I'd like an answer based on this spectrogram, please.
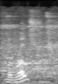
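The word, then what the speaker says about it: La Roche: tap around the OAC Marietta will be playing LaRoche is how you pronounce yep that's right okay Baldwin Wallace will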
